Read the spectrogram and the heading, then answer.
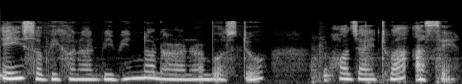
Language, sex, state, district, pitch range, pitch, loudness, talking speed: Assamese, female, Assam, Kamrup Metropolitan, 230-255 Hz, 235 Hz, -14 LUFS, 105 wpm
